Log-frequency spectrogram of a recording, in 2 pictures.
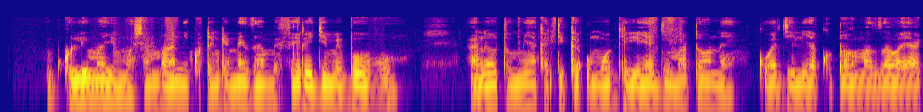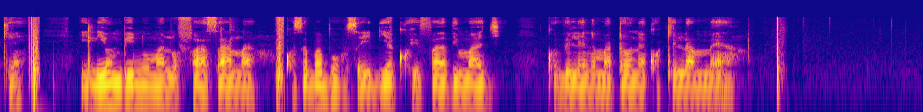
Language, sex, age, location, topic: Swahili, male, 25-35, Nairobi, agriculture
